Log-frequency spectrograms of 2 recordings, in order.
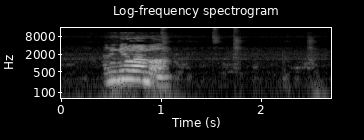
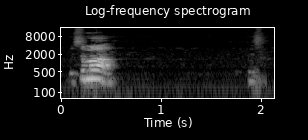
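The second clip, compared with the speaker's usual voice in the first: ordinary talk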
